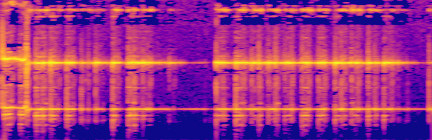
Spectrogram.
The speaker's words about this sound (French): sonne à la porte d'entrée.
